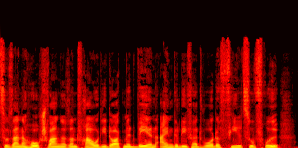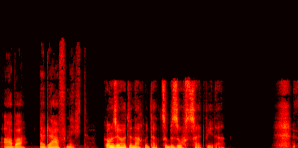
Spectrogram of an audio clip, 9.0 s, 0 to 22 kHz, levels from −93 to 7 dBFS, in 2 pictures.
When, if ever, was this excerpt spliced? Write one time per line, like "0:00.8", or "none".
none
